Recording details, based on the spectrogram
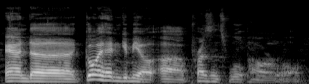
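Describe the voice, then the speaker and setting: A man's voice: mid-range voice, lively intonation, fairly quick, a bit bright. A man running a tabletop roleplaying game as game master, narrating casually and conversationally.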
